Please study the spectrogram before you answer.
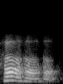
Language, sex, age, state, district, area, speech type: Marathi, male, 30-45, Maharashtra, Akola, urban, conversation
